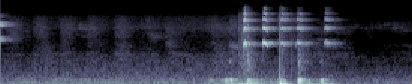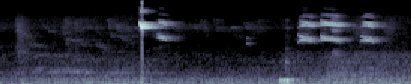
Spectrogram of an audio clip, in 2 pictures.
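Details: Caged female green-winged saltator soliciting mating. A rapid cluster of high, ringing notes comes mid-clip, then a lone sharp chip, then a pair of thin, high, buzzy double notes, with low knocks and rustling in between.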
